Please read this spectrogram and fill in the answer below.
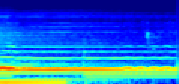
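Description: Live jazz-soul band in a slow, sparse passage: one long held note rings over electric bass and Fender Rhodes. The bass stops about a second in, leaving the held note with a wavering higher tone above it.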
